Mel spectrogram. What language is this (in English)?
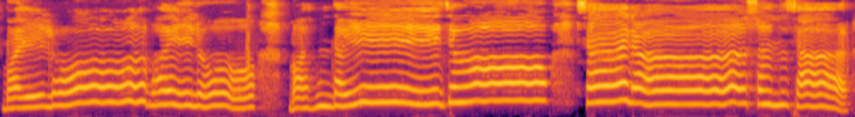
Nepali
